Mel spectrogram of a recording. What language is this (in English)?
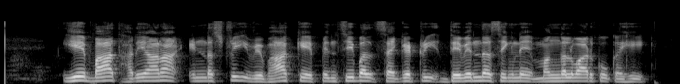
Hindi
